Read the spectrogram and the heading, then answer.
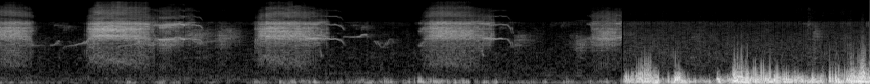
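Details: Common myna feeding its young, giving three loud rasping hiss bursts each trailed by short whistled upslurs, then loud low thumping and rustling noise takes over.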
